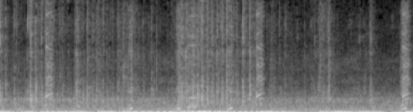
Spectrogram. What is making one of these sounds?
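Rising game sound effects chirp quickly.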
